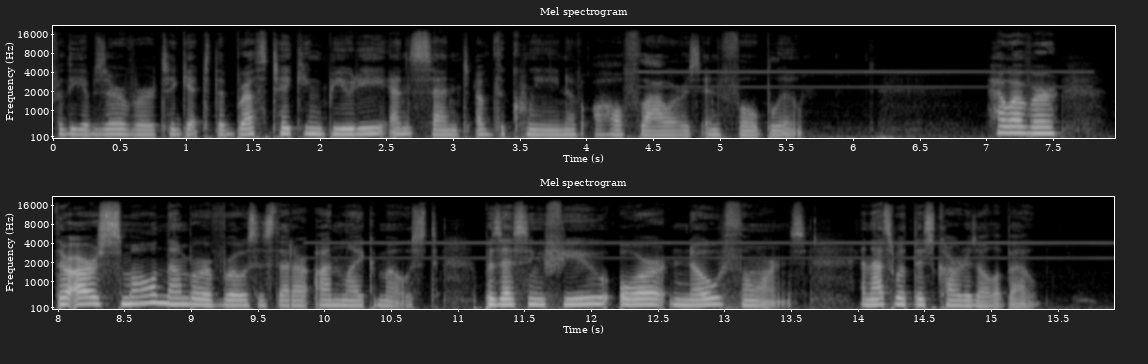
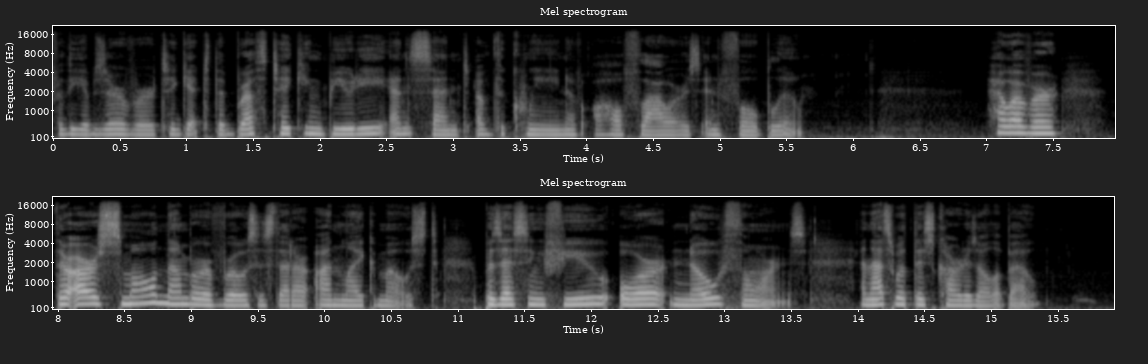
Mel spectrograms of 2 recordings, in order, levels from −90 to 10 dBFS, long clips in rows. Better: second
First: high-pitched whine; faint; from 4.5 to 8 s and from 10 s on; 4 kHz, 25 dB below the speech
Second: none

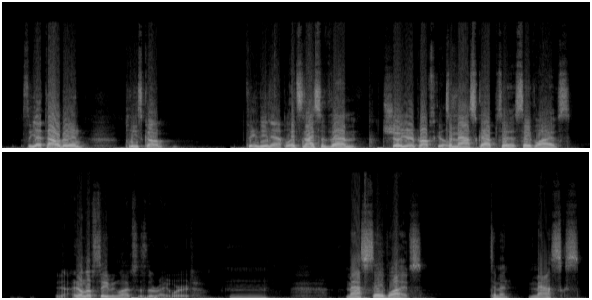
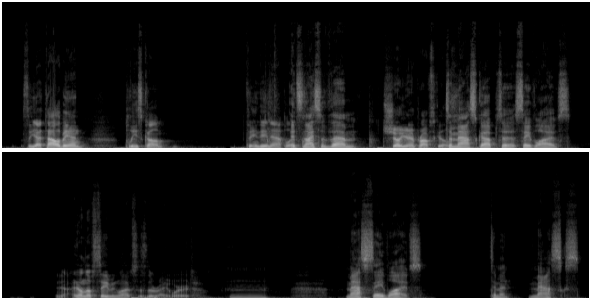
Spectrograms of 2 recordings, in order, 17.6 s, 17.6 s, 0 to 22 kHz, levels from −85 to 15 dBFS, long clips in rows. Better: second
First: distortion; heavy; 6% of the sound clipped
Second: none

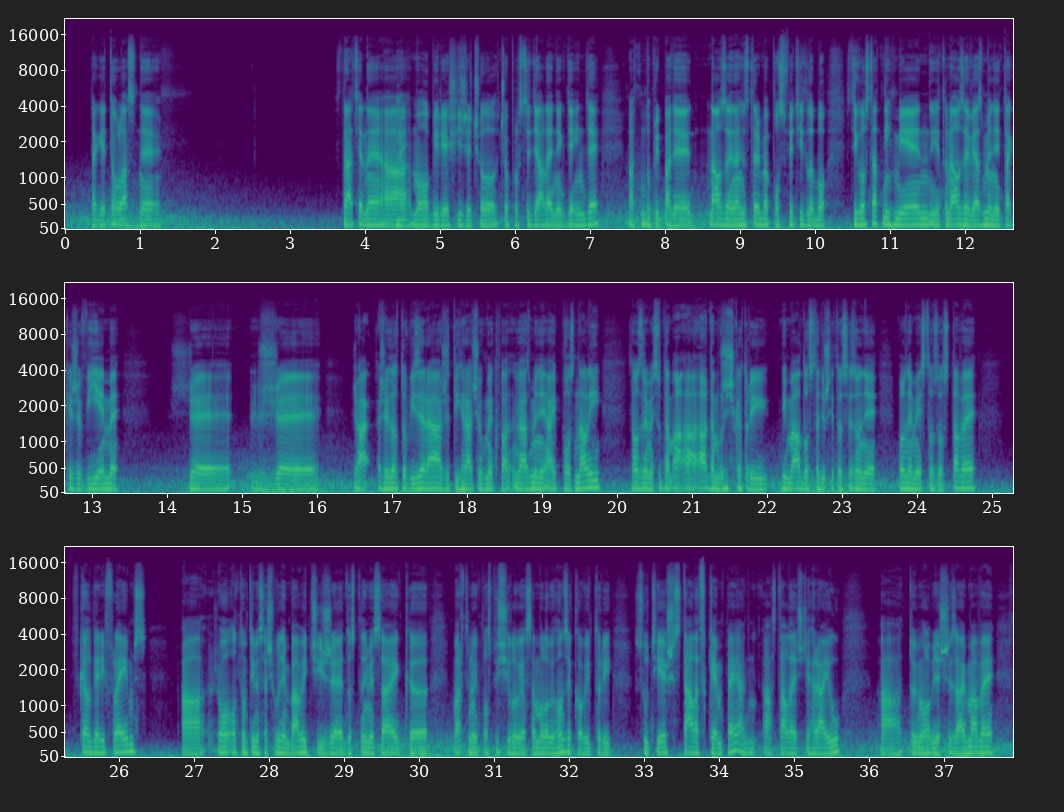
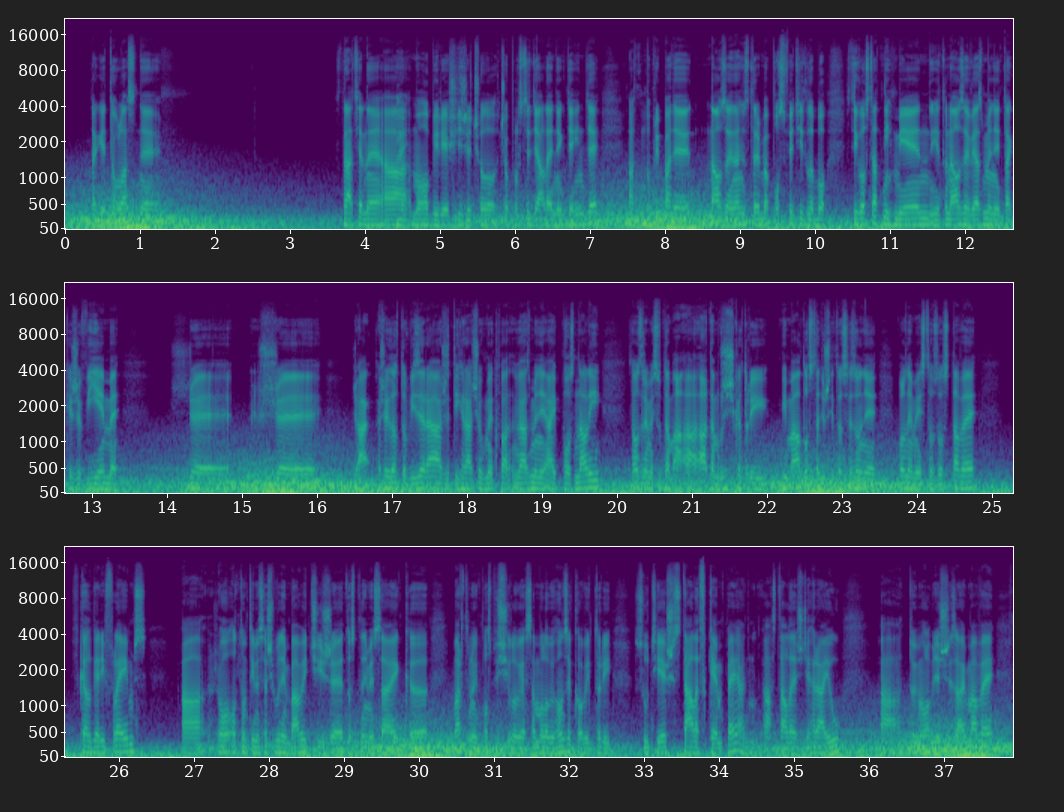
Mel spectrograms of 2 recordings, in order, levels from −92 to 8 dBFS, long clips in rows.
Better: first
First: low rumble; faint; throughout; 20 dB below the speech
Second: low rumble; loud; throughout; 6 dB below the speech

